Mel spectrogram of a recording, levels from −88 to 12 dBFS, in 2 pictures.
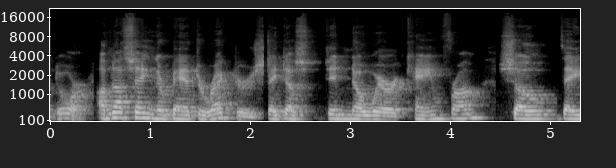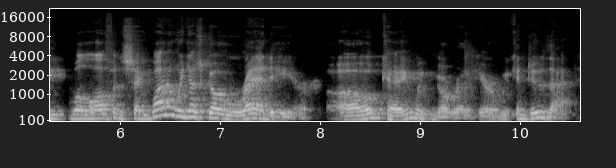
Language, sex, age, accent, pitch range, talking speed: English, male, 60-79, American, 120-160 Hz, 210 wpm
